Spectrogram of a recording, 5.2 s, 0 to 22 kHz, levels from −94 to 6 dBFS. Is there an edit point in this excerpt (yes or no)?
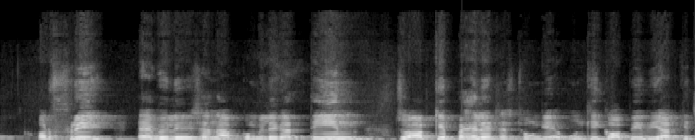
no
